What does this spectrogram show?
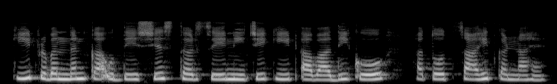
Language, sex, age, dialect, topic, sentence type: Hindi, female, 18-24, Marwari Dhudhari, agriculture, statement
